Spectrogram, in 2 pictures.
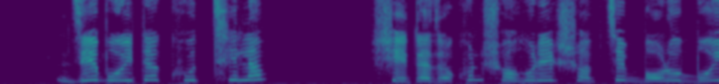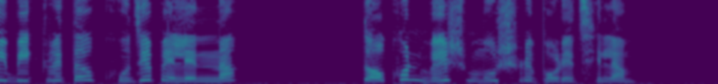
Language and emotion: Bengali, sad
